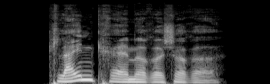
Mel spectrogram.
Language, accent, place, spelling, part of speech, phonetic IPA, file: German, Germany, Berlin, kleinkrämerischere, adjective, [ˈklaɪ̯nˌkʁɛːməʁɪʃəʁə], De-kleinkrämerischere.ogg
- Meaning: inflection of kleinkrämerisch: 1. strong/mixed nominative/accusative feminine singular comparative degree 2. strong nominative/accusative plural comparative degree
